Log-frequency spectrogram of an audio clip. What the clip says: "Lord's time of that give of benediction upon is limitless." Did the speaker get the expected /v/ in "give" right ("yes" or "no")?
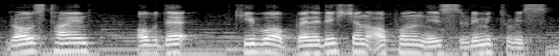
no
